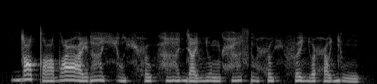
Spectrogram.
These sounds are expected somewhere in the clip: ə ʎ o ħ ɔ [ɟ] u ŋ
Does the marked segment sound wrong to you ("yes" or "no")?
no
